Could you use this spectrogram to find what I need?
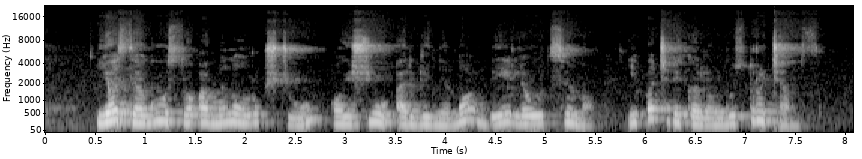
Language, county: Lithuanian, Šiauliai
